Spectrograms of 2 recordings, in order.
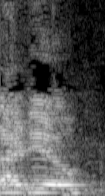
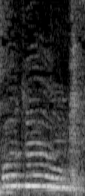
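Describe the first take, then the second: First: Spoken in the speaker's ordinary voice. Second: Spoken in a put-on high, girlish voice. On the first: The groom is saying his vow. "I said" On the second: The bride is saying her vow. "I said in a girl voice"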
